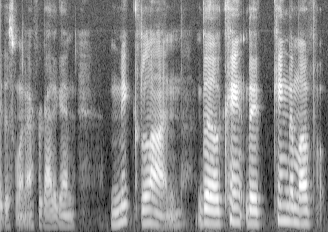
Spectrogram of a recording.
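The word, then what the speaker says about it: Mictlan: to like say this one I forgot again miklan the king the kingdom of of the the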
